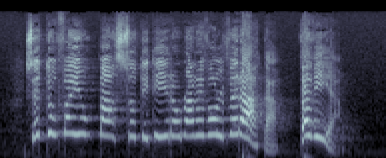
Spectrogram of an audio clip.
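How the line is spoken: Little man shrieking. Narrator (Italian): l'omino strillò al colosso

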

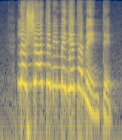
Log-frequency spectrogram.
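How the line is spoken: Shouting. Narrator (Italian): gridò Caterina

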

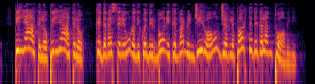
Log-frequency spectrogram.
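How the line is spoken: Rude woman shouting. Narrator (Italian): quella medesima sgarbata di prima gridava anche lei

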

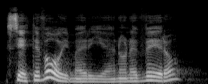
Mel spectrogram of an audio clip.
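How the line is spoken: Plain. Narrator (Italian): disse

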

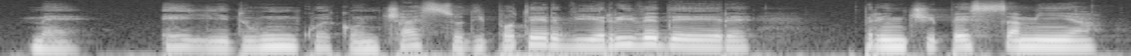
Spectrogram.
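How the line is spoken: Exclamation. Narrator (Italian): esclamò

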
